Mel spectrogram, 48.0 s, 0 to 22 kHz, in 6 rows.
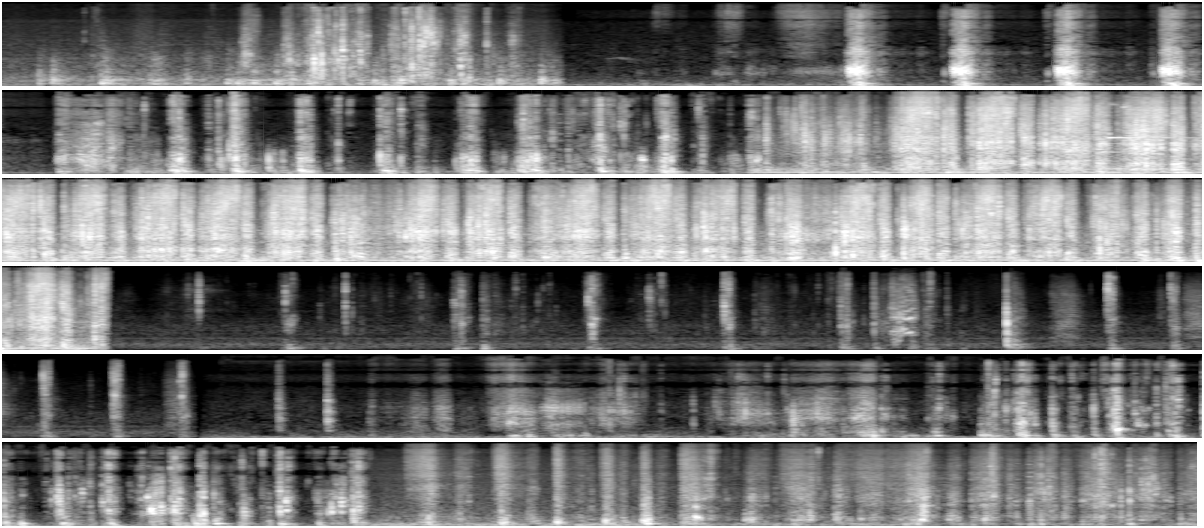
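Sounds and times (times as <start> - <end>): slime crackling and popping: 13.0 - 24.8.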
